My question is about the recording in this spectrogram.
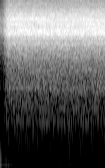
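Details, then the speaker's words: Pressure cooker making chicken bone broth; steady even high hiss of escaping steam, no sputter or rattle: normal venting. "it's just about as you can see the pressure valve has lifted up here it's just about to start bobbing"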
